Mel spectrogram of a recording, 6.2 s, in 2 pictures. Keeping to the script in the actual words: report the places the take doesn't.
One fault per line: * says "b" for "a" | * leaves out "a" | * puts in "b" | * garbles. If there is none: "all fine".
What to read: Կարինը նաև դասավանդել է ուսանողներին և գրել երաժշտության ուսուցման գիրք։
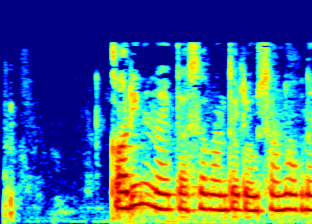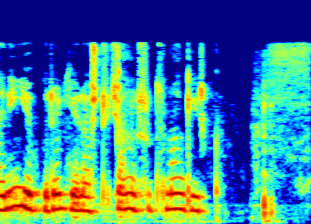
all fine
